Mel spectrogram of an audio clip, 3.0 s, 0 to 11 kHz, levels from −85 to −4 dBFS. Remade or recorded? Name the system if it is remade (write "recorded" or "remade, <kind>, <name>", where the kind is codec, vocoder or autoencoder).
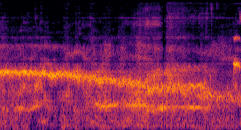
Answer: remade, codec, HILCodec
